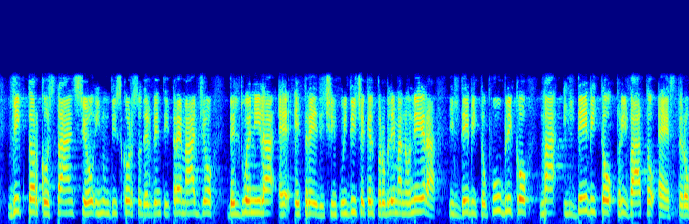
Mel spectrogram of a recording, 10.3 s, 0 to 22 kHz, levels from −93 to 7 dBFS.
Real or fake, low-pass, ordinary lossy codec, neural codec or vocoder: real; 5.4 kHz; Opus, 24 kbps; none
